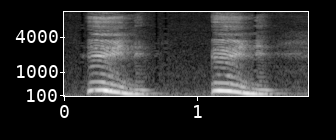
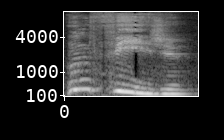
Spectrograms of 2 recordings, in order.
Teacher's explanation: se va a pronunciar une, con U francesa, acuérdense, lengua pegado a los dientes de abajo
